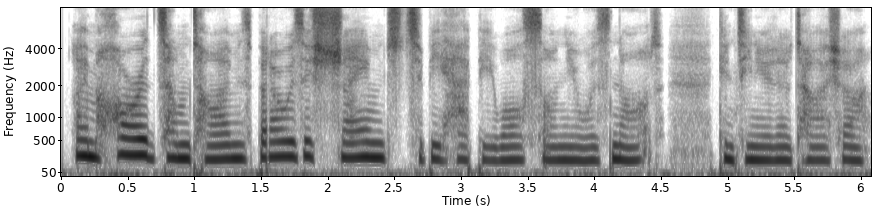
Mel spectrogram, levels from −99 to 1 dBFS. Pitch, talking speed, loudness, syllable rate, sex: 210 Hz, 170 wpm, -20 LUFS, 5.6 syllables/s, female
